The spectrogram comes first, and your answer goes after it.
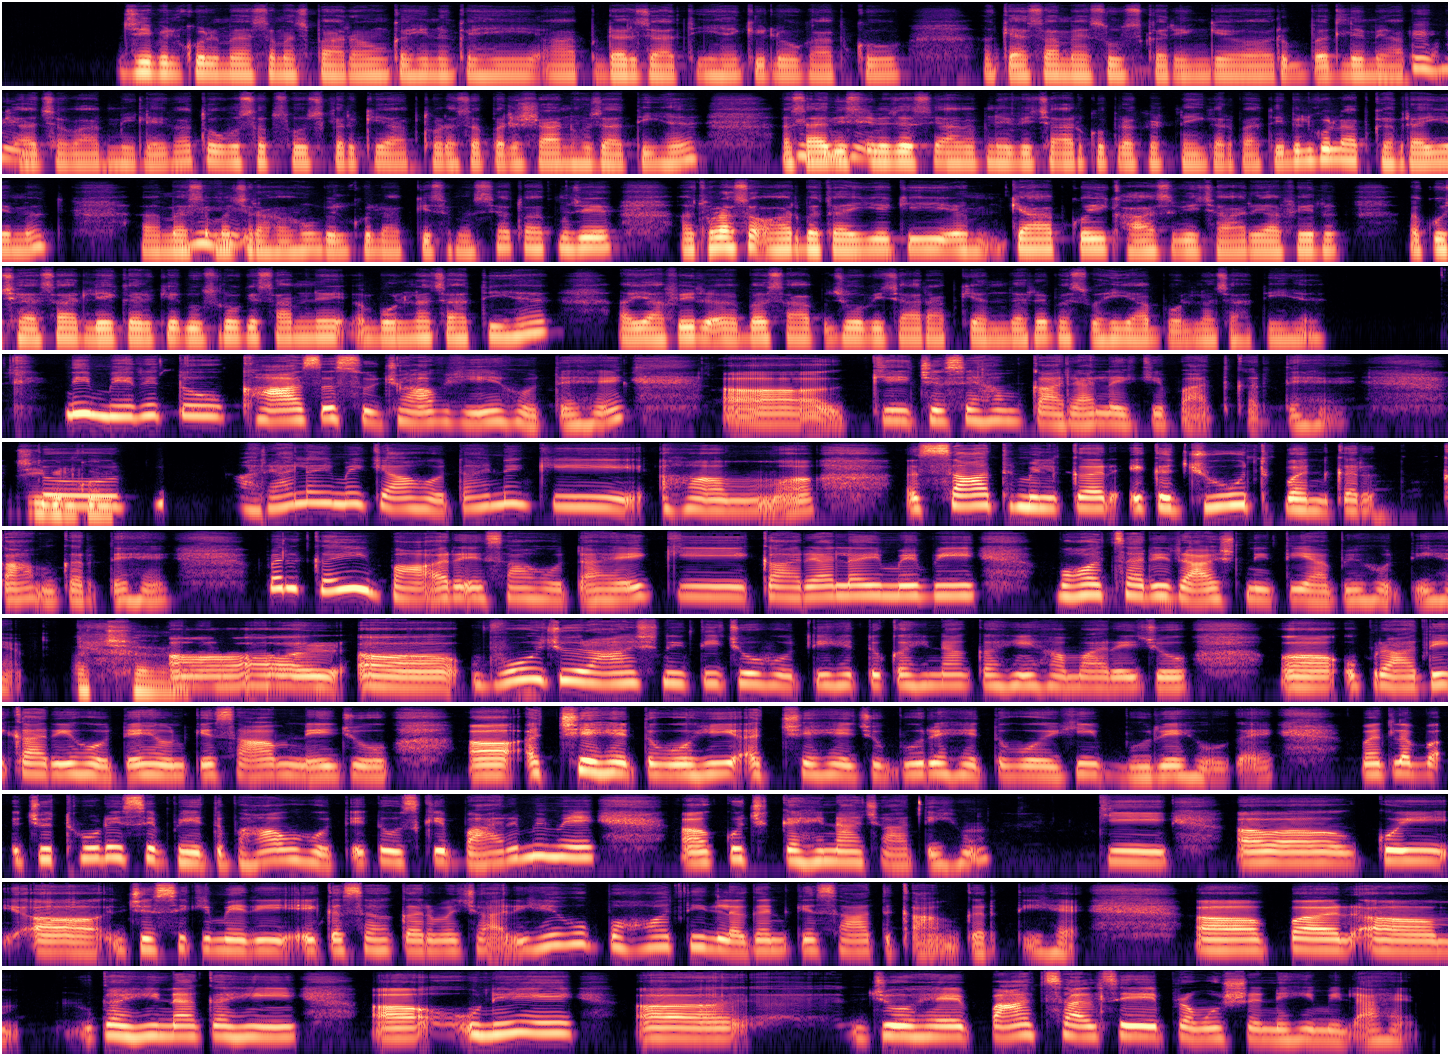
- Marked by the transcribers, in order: tapping; other background noise; "जुट" said as "जुठ"; in English: "प्रमोशन"
- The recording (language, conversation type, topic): Hindi, advice, हम अपने विचार खुलकर कैसे साझा कर सकते हैं?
